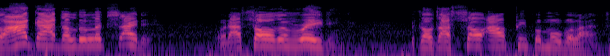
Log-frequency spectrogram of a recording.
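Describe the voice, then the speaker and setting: A man's high, raised and projected voice, bright and sharp, animated in tone with ordinary pitch variation and long, frequent pauses, on a very clean recording with a silent background. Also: moderate pace. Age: 70s. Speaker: pastor and voting rights activist. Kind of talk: fiery speech at a rally. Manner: animated, preacher-style call and response.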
